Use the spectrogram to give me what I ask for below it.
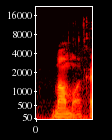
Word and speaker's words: Mamluk: Saladin has definitely got the best unique cavalry unit with the Mulmax or Mulmuluk? Mamluk? Yeah, Mamluk. I just looked it up to make sure I was pronouncing it right.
